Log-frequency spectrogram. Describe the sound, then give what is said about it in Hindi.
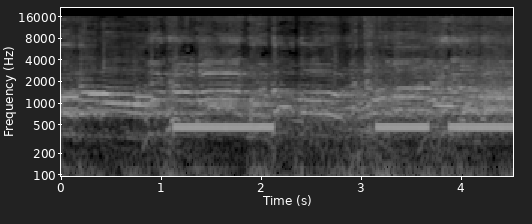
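A phone ringing tone plays through a call made outside an office where a crowd has gathered: steady, fairly loud electronic tones, one long and then two shorter bursts, over a busy background of crowd chatter and murmuring voices. “अब बाबूलाल को फोन लगाती हूँ।”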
